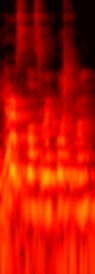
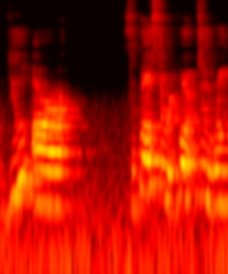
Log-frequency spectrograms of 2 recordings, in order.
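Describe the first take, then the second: First: The words 'you are' are contracted to 'you're'. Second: The words 'you are' are said in full. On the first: The speaker calls it right. "You say" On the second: The speaker calls it wrong. "We don't say"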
